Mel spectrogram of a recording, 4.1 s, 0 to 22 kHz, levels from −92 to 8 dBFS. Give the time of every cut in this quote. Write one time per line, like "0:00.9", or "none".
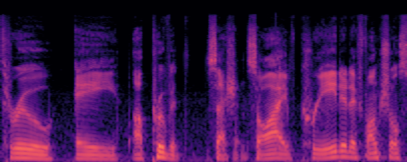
0:02.8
